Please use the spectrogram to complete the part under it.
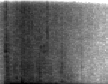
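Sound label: droid body fall large dirt; droids robots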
